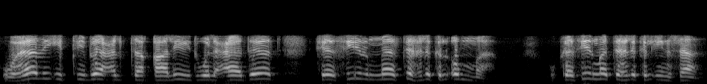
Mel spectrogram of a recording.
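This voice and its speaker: A man's voice: high-pitched, brisk. A man, an imam, preaching a radio sermon, exhorting his listeners with repeated phrases and rhetorical questions. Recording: phone-line radio call-in.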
